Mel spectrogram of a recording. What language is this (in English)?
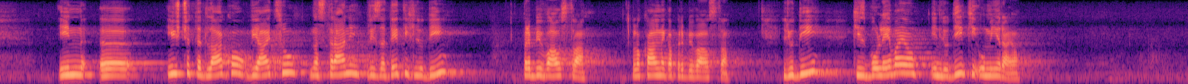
Slovenian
